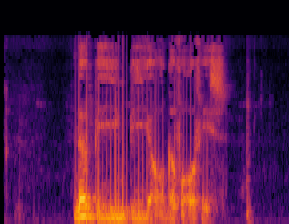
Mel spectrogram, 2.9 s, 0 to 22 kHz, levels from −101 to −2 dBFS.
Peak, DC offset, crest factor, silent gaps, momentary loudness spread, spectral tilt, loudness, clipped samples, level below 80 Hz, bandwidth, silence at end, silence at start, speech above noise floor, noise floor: -6 dBFS; under 0.1%; 22 dB; none; 12 LU; -5.5 dB/octave; -27 LUFS; under 0.1%; -48 dBFS; 11.5 kHz; 0.4 s; 0.75 s; 40 dB; -66 dBFS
